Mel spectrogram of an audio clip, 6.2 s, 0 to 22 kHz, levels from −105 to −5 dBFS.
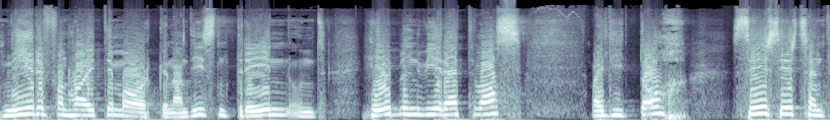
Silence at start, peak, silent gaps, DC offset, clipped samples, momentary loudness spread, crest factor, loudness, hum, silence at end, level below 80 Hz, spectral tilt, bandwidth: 0 s; 0 dBFS; none; under 0.1%; 4%; 10 LU; 6 dB; -7 LUFS; none; 0 s; -32 dBFS; -4.5 dB/octave; over 20 kHz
